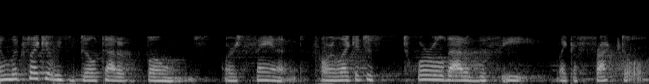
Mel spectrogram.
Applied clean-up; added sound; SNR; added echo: neural separator model SepFormer DNS4.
